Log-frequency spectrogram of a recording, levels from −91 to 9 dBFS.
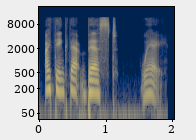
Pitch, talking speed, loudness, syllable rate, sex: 165 Hz, 145 wpm, -20 LUFS, 3.5 syllables/s, female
